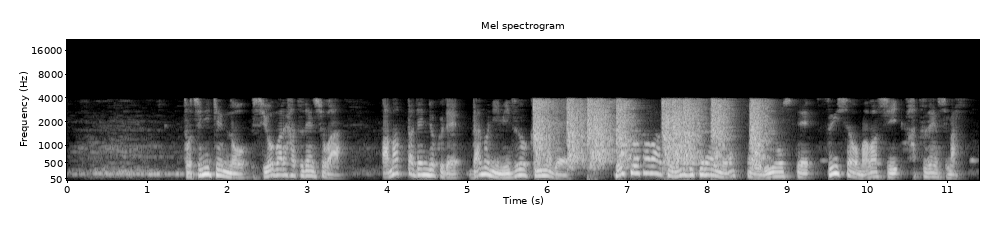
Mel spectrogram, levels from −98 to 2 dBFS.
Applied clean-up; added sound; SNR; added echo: classical method WPE with log-MMSE.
